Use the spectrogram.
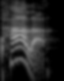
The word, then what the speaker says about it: pala: Lots of languages have long vowels, but Italian also has long consonants like Finnish. So palla means ball, but pala, with just one L, means shovel. So palla, palla. Can you hear the difference?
